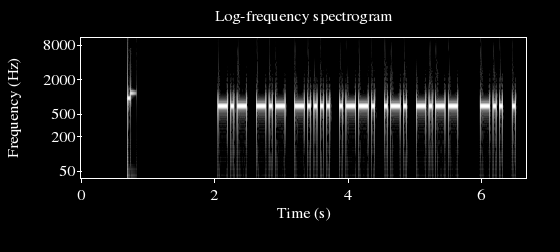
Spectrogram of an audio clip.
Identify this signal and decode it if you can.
Morse code, heard as a keyed tone, about 25 wpm, 700 Hz. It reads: KK6PRY DE
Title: USA Callsign DE Callsign - 6 Characters - 25wpm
